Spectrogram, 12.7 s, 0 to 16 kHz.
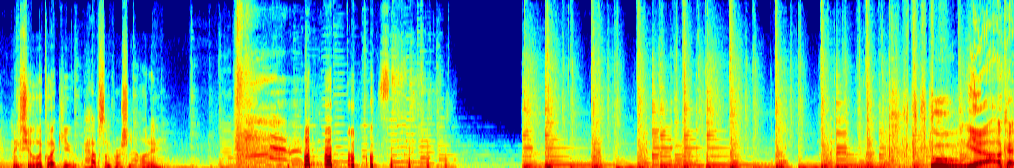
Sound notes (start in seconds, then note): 3.0 laughs; 6.5 bright music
